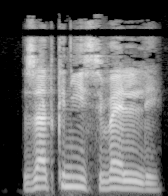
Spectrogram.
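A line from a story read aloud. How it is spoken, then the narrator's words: Curt remark. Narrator (Russian): бросила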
